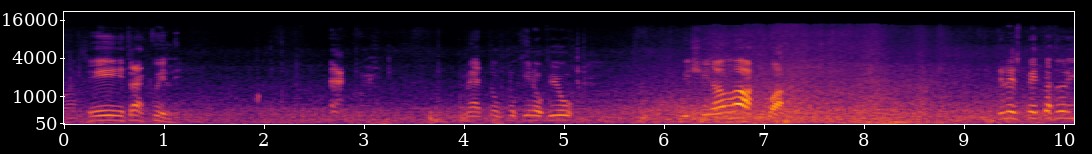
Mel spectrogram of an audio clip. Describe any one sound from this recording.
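Waves crash and wash against rocks.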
